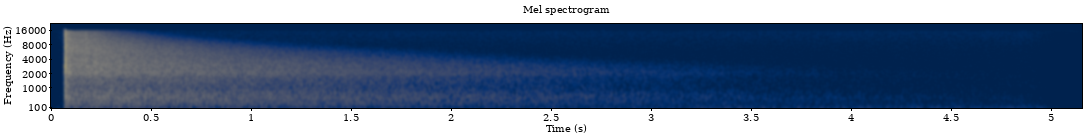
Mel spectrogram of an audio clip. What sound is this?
Impulse Response Church
Impulse response recorded from a bursting balloon in the St. Carolus Church in Vienna/Austria (Karlskirche). Measured reverberation time (RT60) is 5.0 seconds average. Recorded with a measurement microphone K4 by Arnold Esper on the ground level of the church, 8 meters distance from the source. For measurement and analysis purpose, can be used as convoltion reverb also.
